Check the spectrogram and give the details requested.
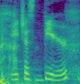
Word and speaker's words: HSDIRR: It is HSDIRR. That's how Finnish would pronounce that. HSDIRR.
